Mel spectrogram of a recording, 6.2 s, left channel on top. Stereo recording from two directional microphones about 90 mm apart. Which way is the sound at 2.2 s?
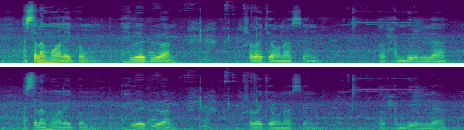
25° left (ahead or behind).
